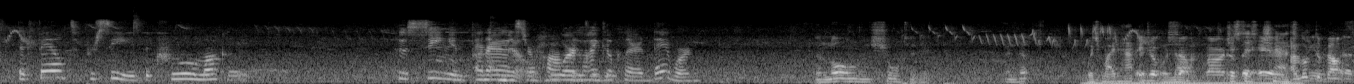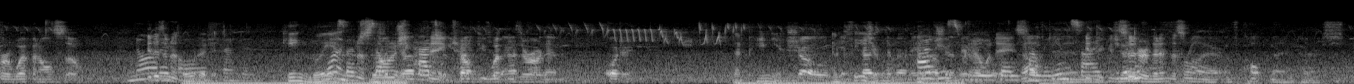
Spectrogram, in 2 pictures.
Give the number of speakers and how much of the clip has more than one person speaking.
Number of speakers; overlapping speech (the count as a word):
seven, about 45%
